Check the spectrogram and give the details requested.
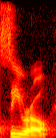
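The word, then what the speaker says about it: Xero: But I also see small businesses use another tool called Zero and that's spelled X E.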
